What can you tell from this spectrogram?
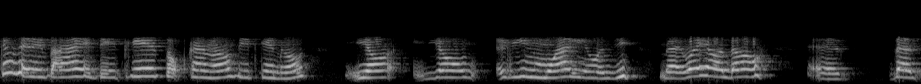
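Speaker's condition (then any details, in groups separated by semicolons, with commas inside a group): Cerebral palsy; since birth, wheelchair user since birth, needs care from a helper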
